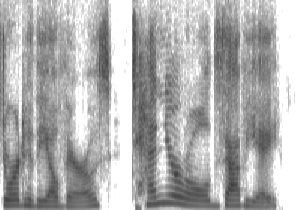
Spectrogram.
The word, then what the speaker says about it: Xavier: One day, next door to the Alvaros, 10-year-old Xavier, is that how you pronounce his name? Xavier or Xavier? Yeah, Xavier. Okay.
